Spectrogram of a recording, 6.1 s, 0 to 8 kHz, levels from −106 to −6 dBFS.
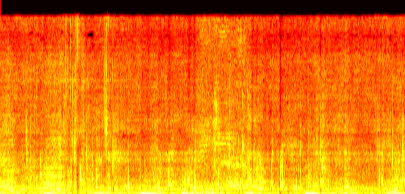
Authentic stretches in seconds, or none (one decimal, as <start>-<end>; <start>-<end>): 3.0-3.7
